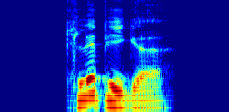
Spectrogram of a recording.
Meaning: inflection of klippig: 1. strong/mixed nominative/accusative feminine singular 2. strong nominative/accusative plural 3. weak nominative all-gender singular 4. weak accusative feminine/neuter singular
- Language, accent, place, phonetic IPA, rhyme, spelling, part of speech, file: German, Germany, Berlin, [ˈklɪpɪɡə], -ɪpɪɡə, klippige, adjective, De-klippige.ogg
